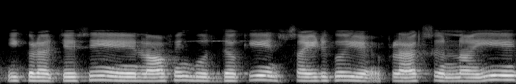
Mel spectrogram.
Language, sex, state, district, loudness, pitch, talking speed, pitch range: Telugu, female, Andhra Pradesh, Sri Satya Sai, -14 LUFS, 175 Hz, 95 wpm, 165-190 Hz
